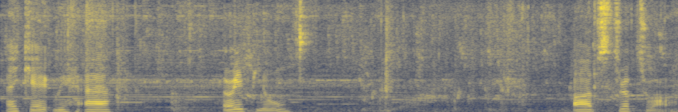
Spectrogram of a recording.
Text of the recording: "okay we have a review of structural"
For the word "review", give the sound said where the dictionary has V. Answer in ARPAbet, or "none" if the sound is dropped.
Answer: none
